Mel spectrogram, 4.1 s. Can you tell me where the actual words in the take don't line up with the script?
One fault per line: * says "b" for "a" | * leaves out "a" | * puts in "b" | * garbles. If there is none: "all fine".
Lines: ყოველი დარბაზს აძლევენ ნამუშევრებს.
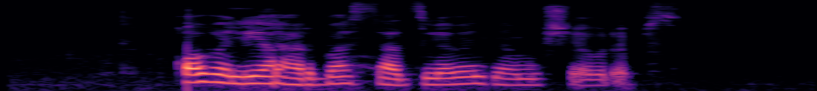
all fine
